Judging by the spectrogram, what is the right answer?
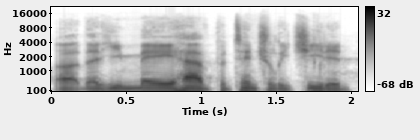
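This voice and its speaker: A man hosting a casual gossip commentary chat, talking in an animated, teasing way with emphatic repetition. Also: sits low, fairly quick, dry recording, clean studio sound. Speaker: host.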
